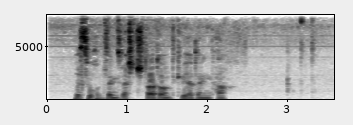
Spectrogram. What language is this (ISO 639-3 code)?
deu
